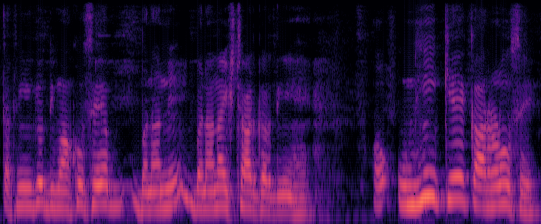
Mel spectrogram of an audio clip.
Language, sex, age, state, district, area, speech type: Hindi, male, 45-60, Uttar Pradesh, Lucknow, rural, spontaneous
